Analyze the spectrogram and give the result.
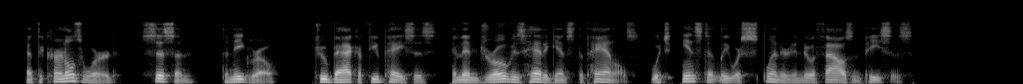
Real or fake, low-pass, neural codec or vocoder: fake; 7.2 kHz; autoencoder, 48 kHz, 32 numbers a frame, DAC-VAE, trained on Japanese speech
